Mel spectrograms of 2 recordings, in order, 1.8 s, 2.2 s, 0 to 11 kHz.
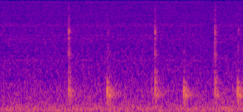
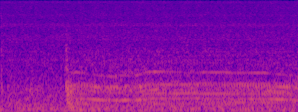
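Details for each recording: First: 2012 Subaru Legacy window motor fed 12 V directly in both polarities: sharp, regular clicks about three to four per second while the window stays stuck; motor may work, and the cable spool is suspected tangled, so the whole assembly gets replaced. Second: 2011/2012 Subaru Legacy power window after replacing the cable-driven window motor/regulator assembly (window had been stuck up): smooth steady motor whir through the travel, no grinding or clunking; normal operation.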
